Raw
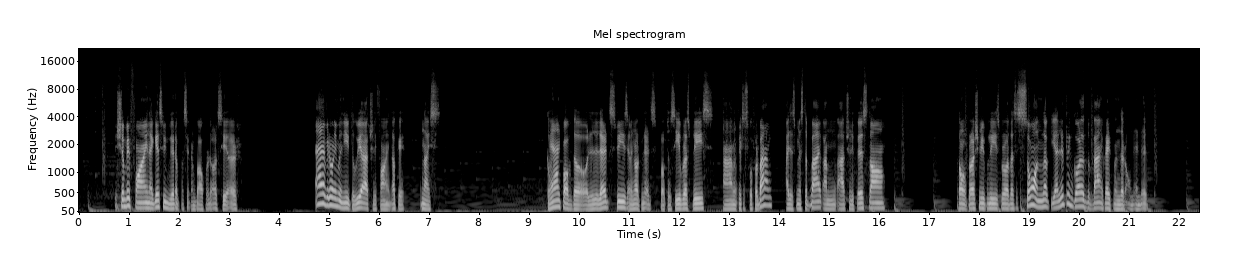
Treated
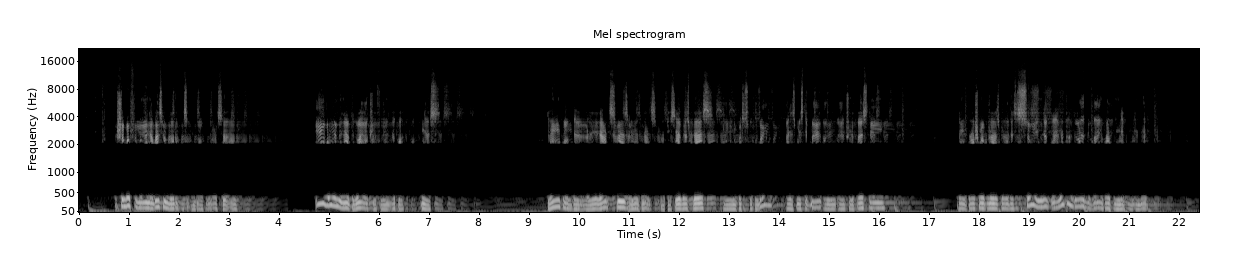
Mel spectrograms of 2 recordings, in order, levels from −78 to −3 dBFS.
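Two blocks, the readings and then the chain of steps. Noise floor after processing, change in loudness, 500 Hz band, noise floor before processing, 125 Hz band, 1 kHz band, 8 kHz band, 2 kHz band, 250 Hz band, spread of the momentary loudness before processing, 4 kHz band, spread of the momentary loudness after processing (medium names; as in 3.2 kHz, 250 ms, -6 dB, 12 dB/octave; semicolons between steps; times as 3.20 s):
-61 dBFS, -3.5 dB, -10.0 dB, -65 dBFS, 0.0 dB, under -40 dB, 0.0 dB, -6.0 dB, 0.0 dB, 9 LU, 0.0 dB, 10 LU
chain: on a send: feedback delay 258 ms, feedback 48%, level -15.5 dB; on the sum: FFT band-reject 380–2100 Hz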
